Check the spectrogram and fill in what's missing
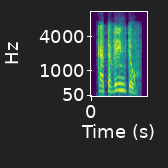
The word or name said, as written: Catavento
